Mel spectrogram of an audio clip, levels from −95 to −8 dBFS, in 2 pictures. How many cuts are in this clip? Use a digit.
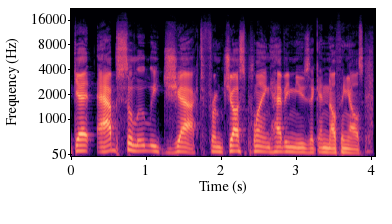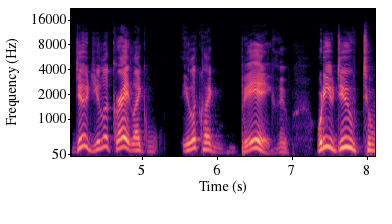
1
